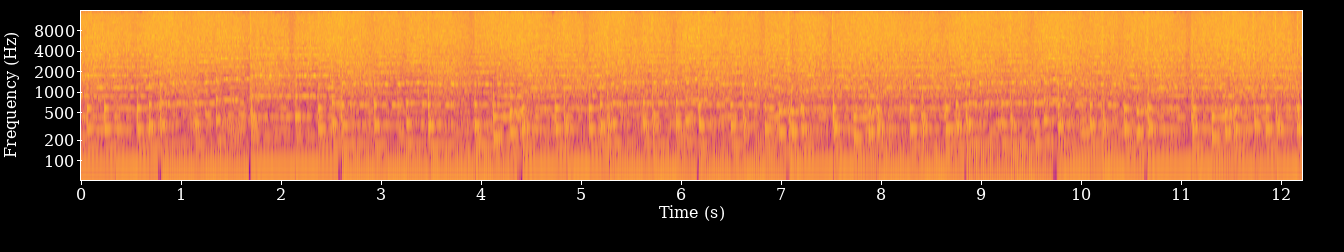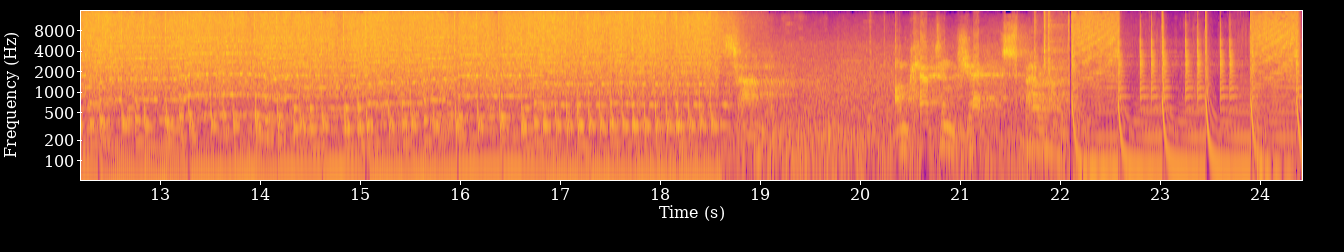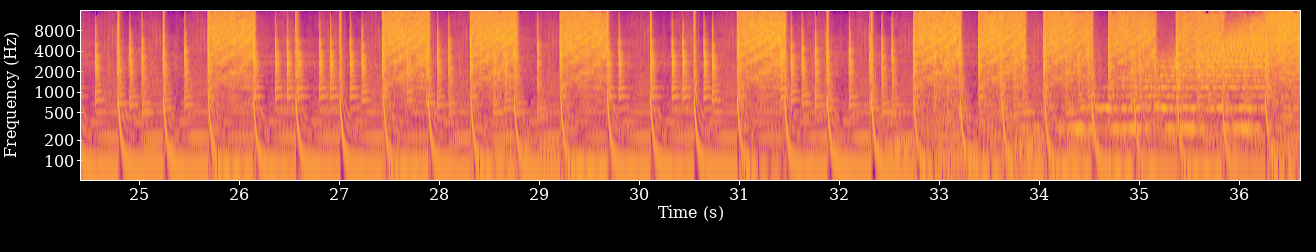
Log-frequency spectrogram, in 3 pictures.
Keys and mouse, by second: 11.3-14.7 drag, 17.3-21.3 drag, 24.0 s, 31.3-36.6 middle drag.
